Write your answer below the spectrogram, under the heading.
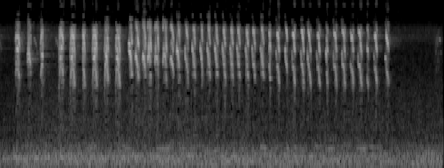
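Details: Sunbird singing loudly during tail display: a long, fast, regular trill of high, bright repeated notes, roughly eight per second, speeding slightly midway before stopping abruptly.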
